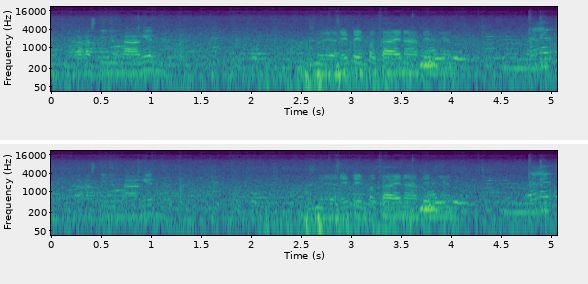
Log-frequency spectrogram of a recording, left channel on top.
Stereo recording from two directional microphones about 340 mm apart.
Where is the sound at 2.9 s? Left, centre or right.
Centre.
